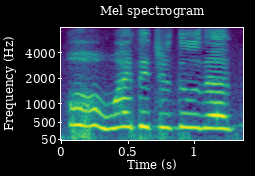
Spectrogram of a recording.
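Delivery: high-pitched mock dismay, imitating cousins; scolding cousins. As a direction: imitate relatives aghast at the waste. Acting out cousins' reaction. (ginagayang naninitang pinsan)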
